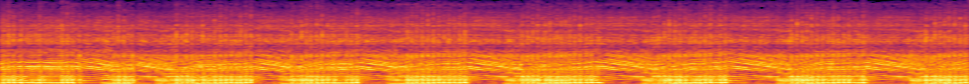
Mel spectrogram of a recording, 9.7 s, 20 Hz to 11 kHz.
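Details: Neglected old McCulloch Super 250 chainsaw revived: runs crisp and steady, picks up cleanly on throttle blips, smooth burble between revs, purring along healthily.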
